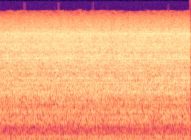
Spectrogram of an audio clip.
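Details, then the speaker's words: Built-in Onan RV generator running while microwave is switched on; steady even drone with no pitch dip or surge at fixed speed, while power output line turns erratic, dirty power. "see you guys notice nothing no tone change anything in the generator"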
